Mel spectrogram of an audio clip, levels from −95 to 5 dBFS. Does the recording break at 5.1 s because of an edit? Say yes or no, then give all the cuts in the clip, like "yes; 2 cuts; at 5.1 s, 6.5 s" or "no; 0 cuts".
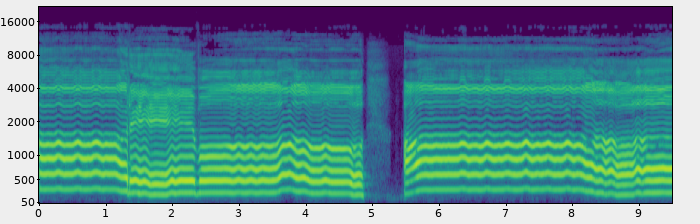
no; 0 cuts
